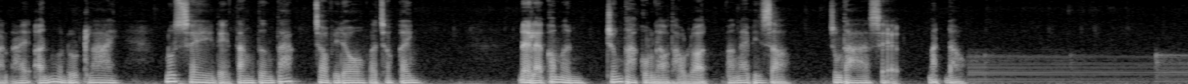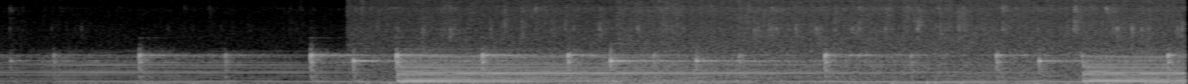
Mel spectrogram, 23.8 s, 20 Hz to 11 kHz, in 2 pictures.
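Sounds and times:
speech: 0.4s - 4.3s, 5.2s - 9.8s
summer rain shower hissing: 9.6s - 23.7s.

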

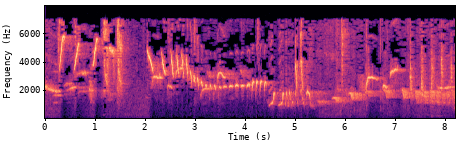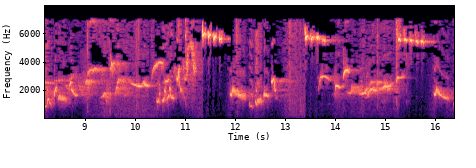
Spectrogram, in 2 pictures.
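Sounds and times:
white-rumped shama singing fluty whistles trills and clicks: 0.0s - 16.3s.

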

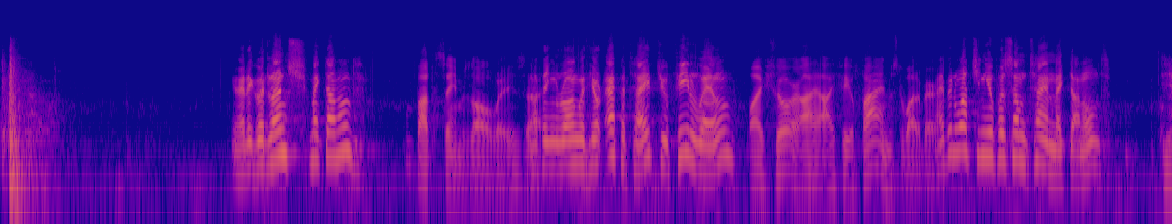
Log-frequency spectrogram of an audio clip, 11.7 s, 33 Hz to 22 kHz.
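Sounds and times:
door shutting with a firm thud: 0.0s - 0.6s
speech: 2.4s - 11.7s.

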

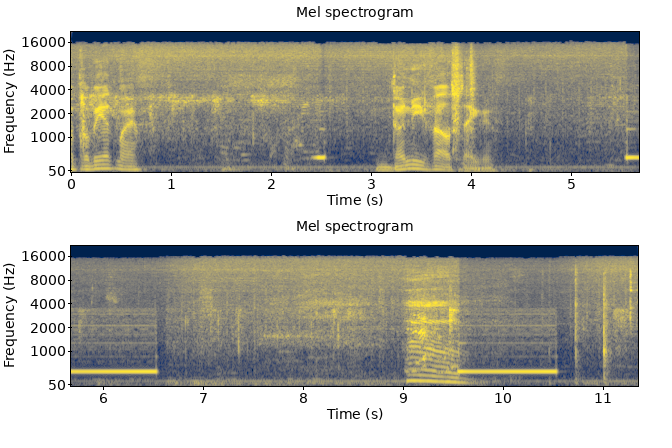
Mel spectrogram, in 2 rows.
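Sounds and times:
speech: 0.1s - 0.8s, 2.4s - 4.3s
ringing tone of an outgoing telephone call: 5.6s - 6.6s, 9.5s - 10.6s.

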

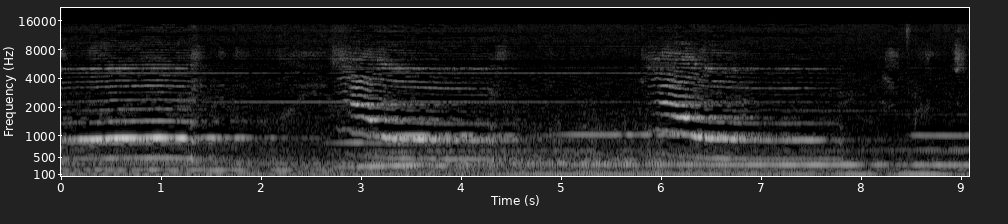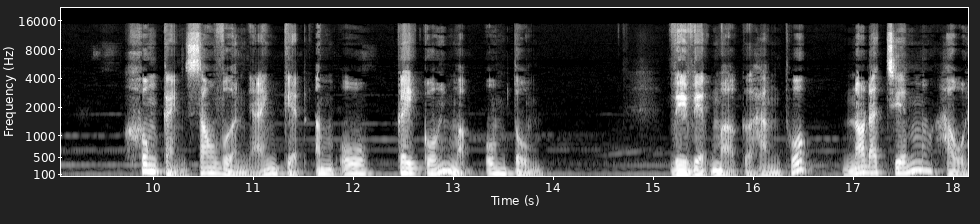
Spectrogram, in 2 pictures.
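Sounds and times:
steady low hum: 0.0s - 18.1s
cat meowing along a small path leading to a back garden: 2.7s - 4.5s, 5.8s - 7.9s
speech: 9.9s - 14.0s, 15.2s - 18.1s.

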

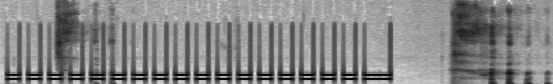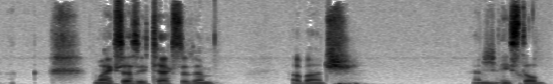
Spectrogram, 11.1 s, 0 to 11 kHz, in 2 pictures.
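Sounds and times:
telephone keypad dialing tones: 0.0s - 3.9s
laughter: 0.6s - 1.3s, 4.5s - 5.7s
speech: 6.6s - 7.8s, 8.5s - 9.2s, 10.6s - 11.0s.

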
